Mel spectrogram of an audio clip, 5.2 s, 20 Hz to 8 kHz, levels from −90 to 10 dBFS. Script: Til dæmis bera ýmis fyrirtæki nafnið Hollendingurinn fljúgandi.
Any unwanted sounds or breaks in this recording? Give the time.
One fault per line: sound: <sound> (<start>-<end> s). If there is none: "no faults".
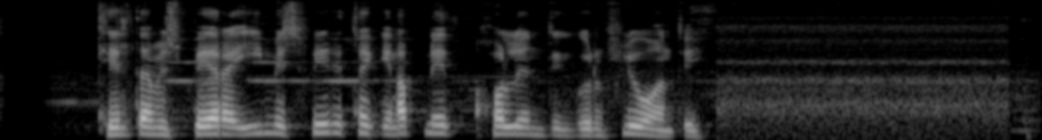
no faults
